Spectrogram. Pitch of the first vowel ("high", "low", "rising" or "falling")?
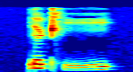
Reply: high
